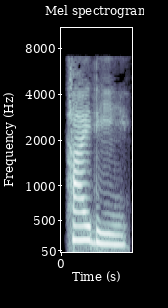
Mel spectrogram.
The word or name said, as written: hidy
